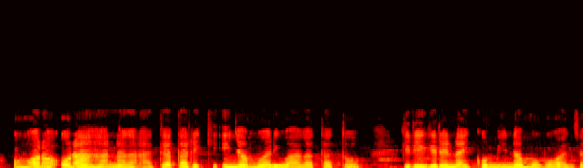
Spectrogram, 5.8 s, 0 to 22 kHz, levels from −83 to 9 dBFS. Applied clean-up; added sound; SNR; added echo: none; none; none; none.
